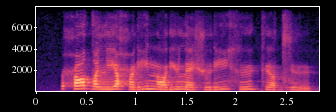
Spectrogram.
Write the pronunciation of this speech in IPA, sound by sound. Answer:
ħ ʉ dˤ ʏ lʲ e ħ ʏ ɾ i n ɔ ɾʲ ʉ l ɛ ʃ ʉ ɾ i x ʉ kʲ ɔ d͡z ʉ

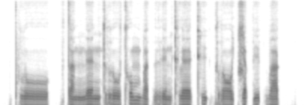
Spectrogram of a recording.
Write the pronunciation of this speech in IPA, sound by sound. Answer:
pʰ l oː˧ | t a˨˩ n ŋ ɛː˧ ŋ t r oː˨˩ tʰ o˥˩ m b a˨˩ t̚ r e˨˩ n kʰ l ɛː˧ kʰ i˥˩ ʔ k r ɔː˧ t͡ɕ a˦˥ t̚ ʔ i˥˩ t̚ b a˦˥ k̚

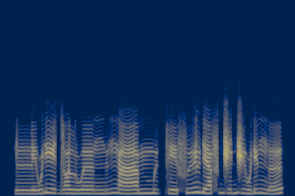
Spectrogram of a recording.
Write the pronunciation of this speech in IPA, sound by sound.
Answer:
lː ɪ˩˧ w ɾʲ eː˨˩ d ɔ˨˩ l w əː˨˩ ŋ ɨ˩˥ ŋ aː˩˧ mː ɨ˧˩˧ k e˩˧ f ɨː˧˥˧ l ɾʲ aː˩˥ f d͡ʒ ə˧˥ d͡ʒ ɨ˧˩˧ w ɾʲ ə˧˥˧ ŋ əː˩˥

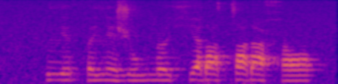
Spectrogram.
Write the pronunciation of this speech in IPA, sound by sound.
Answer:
lʲ ə˦˨ θ ə˦ lʲ a˧ ʒ u˧ ŋ ə˞˧ ç ɛ˦ ɾ u˨˦ tˤ o˦ ɾ ɛ˨ ħ ɔ˧

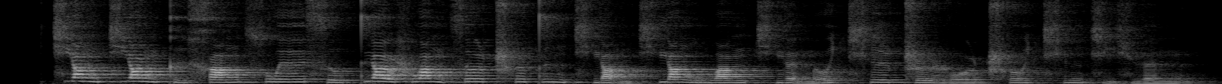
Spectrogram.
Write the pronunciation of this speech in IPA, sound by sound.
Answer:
t͡ɕ j ɑ˥˧ ŋ t͡ɕ j ɑ˥˩ ŋ t̪ ḭ˨˩ x ɑ˧˥ ŋ s w e˥ ɪ̯ s ɹ̩˧˥ t̪ j ɑ˥˧ ʊ̯ ʂ w ɑ˥˩ ŋ s ɹ̩˥ ʈ͡ʂʰ ɻ̩˥˧ t̪ i˥˩ ŋ t͡ɕʰ j ɑ̰˨˩ ŋ t͡ɕʰ j ɑ˥˩ ŋ m w ɑ˧˥ ŋ t͡ɕʰ j ɛ̰˨˩ n ɤ˥ t͡ɕʰ i˥ ʈ͡ʂ ɻ̩˥˩ ɻ o˧˥ ʊ̯ ʈ͡ʂʰ ɤ˥ t͡ɕʰ i˥˩ ŋ ɕ ḭ˨˩ ɕ ɥ ɛ˧˥ n

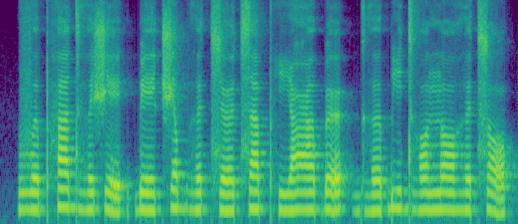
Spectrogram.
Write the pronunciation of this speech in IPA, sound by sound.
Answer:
v ə pʰ a dʱ ə ʃ e | ɓ e t͡ʃ ʌ bʱ ə t͡s œ t͡s a pʰ i ʕ ʌ ɓ œ | ɡʱ ə ɓ i dʱ ɔ n ɔ ɦ ə t͡s ɔ

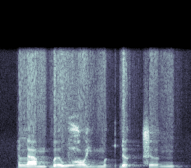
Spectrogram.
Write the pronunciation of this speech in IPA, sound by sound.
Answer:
l a˧ m ɓ ə˧˥ w ɣ ɔ˨˩˨ j m ə˦˥ k̚ ɗ ə˦˥ k̚ s ə˨˩˦ ŋ

